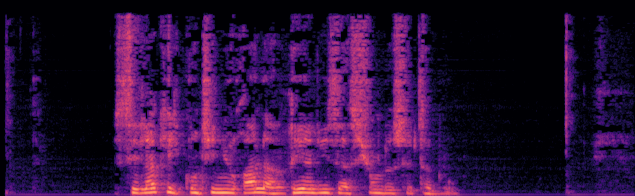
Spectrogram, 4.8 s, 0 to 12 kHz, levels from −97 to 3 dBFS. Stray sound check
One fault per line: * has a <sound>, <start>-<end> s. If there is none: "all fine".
all fine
